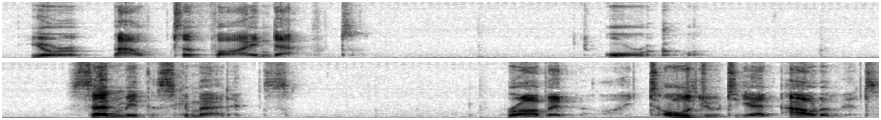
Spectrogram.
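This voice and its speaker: A man does a put-on character voice at an extremely high pitch, moving at a moderate pace with long, frequent pauses. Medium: voice reel.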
